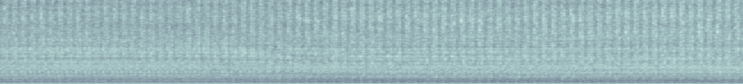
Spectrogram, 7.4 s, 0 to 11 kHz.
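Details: Isuzu 4BA1 85 hp diesel coupled directly to a 5-inch single-impeller pump irrigating a 20-rai durian orchard, pushing water about 800 m uphill; steady, even clatter over deep constant drone, no misses or knocks; normal healthy running under load.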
